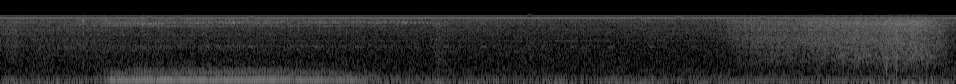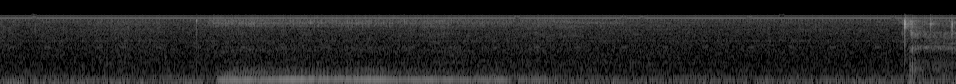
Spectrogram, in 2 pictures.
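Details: Two deep, mournful groans from a male cat after a dental cleaning at the vet, each lasting over a second, separated by a brief rustling noise in a quiet room.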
